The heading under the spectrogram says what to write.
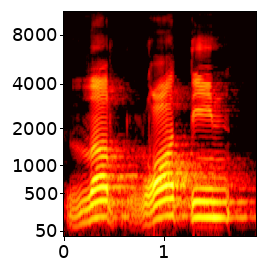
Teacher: را کو را مشدد کے ساتھ ملائیں گے اور را کو پر ادا کریں گے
